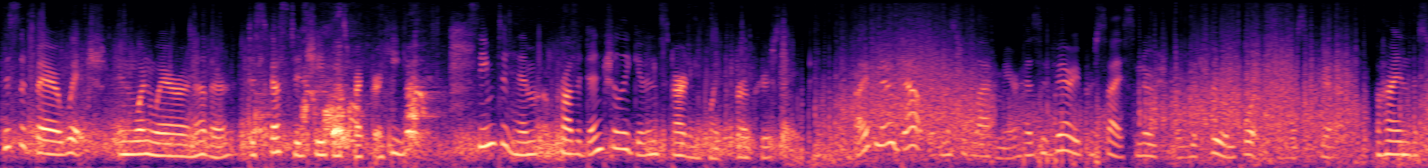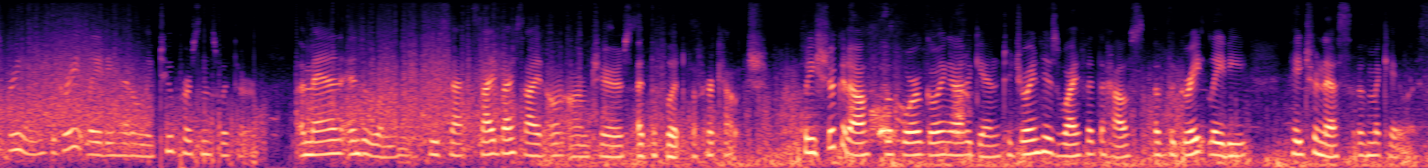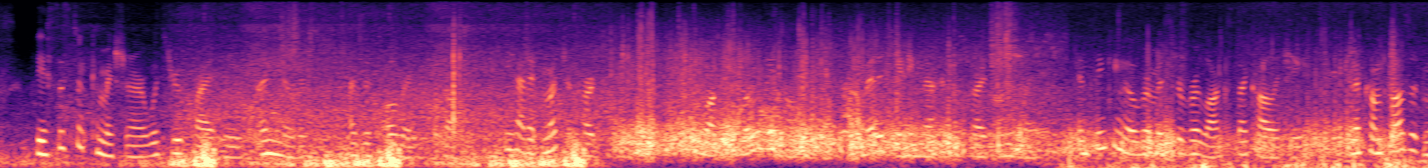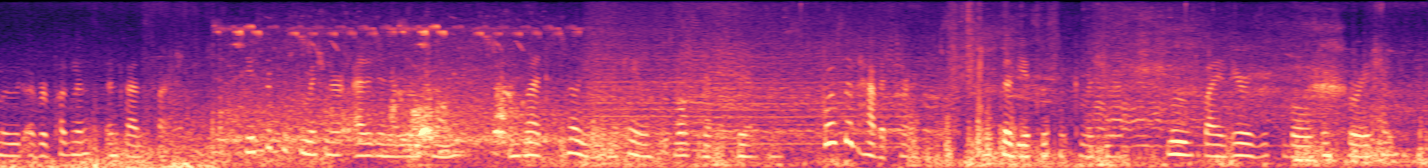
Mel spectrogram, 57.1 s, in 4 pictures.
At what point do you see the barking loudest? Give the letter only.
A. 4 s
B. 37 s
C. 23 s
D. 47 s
D.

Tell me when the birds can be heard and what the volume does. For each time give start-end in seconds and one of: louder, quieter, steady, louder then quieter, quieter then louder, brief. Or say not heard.
not heard.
